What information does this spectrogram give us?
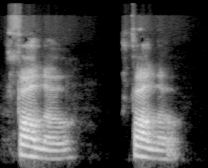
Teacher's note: It doesn't actually end in a wuh. If you listen to the sound, it ends in a oh sound.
